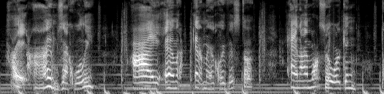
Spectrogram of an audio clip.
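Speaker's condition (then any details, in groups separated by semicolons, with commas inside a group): Cerebral palsy; lifelong power wheelchair use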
